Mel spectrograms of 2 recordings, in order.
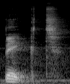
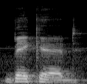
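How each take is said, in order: First: The ending is a plain T sound. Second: The ending is an extra syllable. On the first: The speaker calls it right. "the end of the word will sound like a T" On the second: The speaker calls it wrong. "You can't say ... bake ed"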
